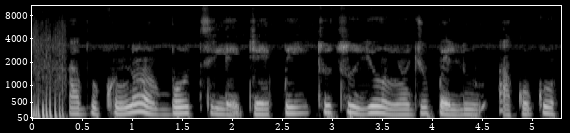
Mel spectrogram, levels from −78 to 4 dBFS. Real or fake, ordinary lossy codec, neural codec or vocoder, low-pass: real; none; none; none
